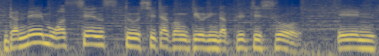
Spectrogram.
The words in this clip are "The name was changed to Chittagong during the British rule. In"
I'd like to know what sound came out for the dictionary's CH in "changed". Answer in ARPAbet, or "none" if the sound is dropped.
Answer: S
